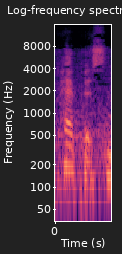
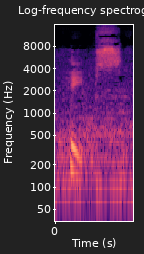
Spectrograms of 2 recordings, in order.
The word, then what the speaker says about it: Pepys: I know it's spelled Pepys. One of his descendants told me it is pronounced Pepys, not Pepys.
